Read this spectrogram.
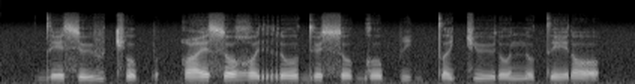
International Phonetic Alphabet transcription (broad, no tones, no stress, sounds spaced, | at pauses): d̪ e s ʉ v cʰ o p | qʷ ɛ s o ʁʷ i r o d̪ ʏ s o ɡ o p i ɡ t̪ ʌ c ʉ ɾ o n o t̪ e ɾ ɔ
